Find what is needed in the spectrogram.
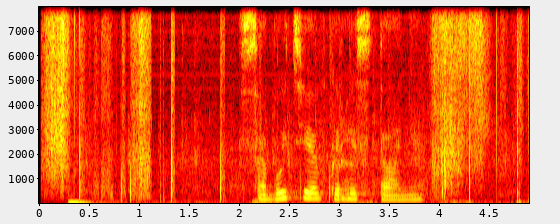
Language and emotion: Russian, neutral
